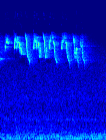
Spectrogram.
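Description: A Greenish warbler sings a fast, very high jumble of slurred, downward-sweeping notes, about five quick phrases in two seconds, over a faint low hum.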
